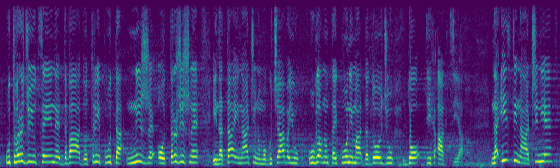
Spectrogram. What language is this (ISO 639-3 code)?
srp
